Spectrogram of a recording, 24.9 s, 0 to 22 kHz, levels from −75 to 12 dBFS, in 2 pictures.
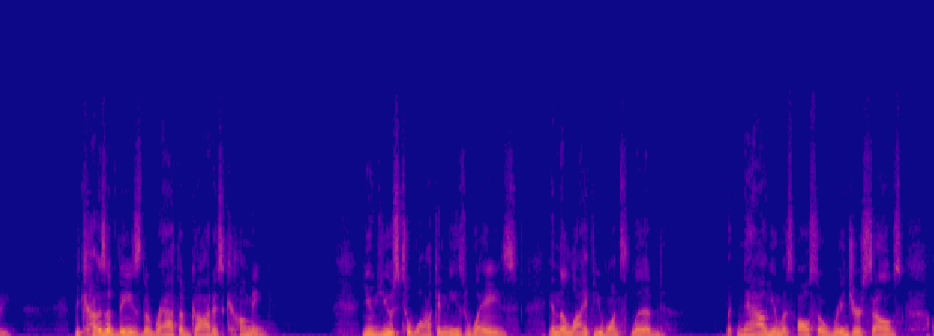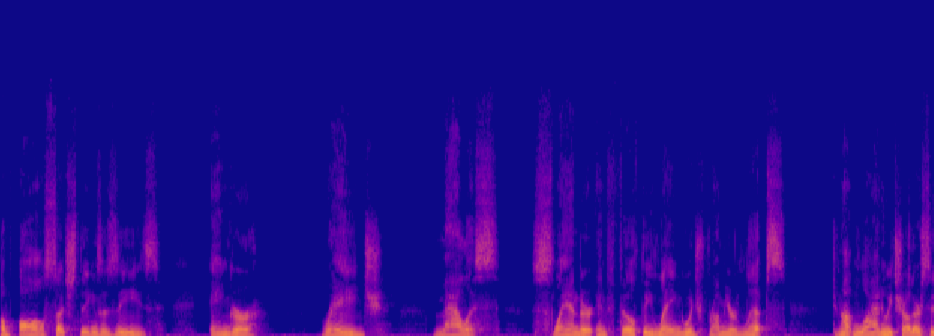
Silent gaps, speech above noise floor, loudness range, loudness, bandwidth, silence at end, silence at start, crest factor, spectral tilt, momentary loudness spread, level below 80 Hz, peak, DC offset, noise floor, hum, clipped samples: none; 35 dB; 4 LU; -21 LUFS; 13.5 kHz; 0 s; 0 s; 20 dB; -7 dB/octave; 14 LU; -52 dBFS; -2 dBFS; under 0.1%; -55 dBFS; none; under 0.1%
